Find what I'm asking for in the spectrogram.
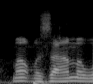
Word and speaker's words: Mazama: Yes, I have been to its sister mountain also, which is Mount Mazama. Is that how it's pronounced, John? – Yes, I believe so. Mount Mazama, which...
